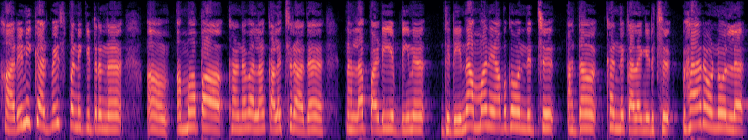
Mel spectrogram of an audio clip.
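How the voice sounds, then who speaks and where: Woman voicing a squeaky-high cheeky cartoon college girl, sharp bright tone, teasing; dry close mic. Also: steady tone, fast talker, dry recording. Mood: playful. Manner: teasing, playful banter. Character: cheeky young female college student. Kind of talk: cartoon voice acting.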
